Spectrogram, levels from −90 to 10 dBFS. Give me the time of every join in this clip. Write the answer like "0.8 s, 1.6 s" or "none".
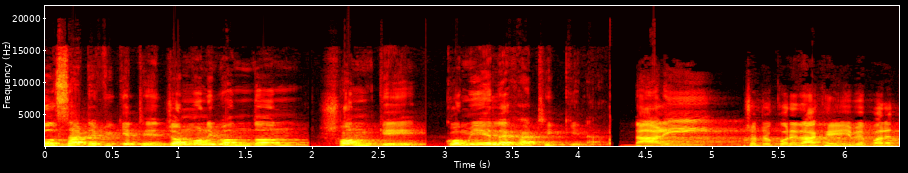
2.0 s, 2.9 s, 4.2 s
